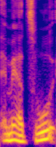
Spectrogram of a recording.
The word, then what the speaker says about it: MR2: MR2. Ja, so, aber so wie die Franzosen das aussprechen, sprechen die das aus als Merd.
